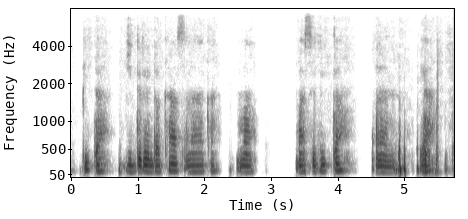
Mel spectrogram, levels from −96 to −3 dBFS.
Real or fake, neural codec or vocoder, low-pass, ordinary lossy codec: fake; codec, 16 kHz, 8 kbps, FreqCodec, smaller model; 7.2 kHz; none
